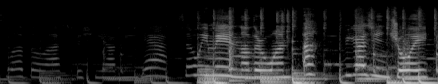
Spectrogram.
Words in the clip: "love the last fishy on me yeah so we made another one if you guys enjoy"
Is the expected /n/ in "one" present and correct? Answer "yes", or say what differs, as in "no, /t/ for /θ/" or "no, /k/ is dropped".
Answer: yes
